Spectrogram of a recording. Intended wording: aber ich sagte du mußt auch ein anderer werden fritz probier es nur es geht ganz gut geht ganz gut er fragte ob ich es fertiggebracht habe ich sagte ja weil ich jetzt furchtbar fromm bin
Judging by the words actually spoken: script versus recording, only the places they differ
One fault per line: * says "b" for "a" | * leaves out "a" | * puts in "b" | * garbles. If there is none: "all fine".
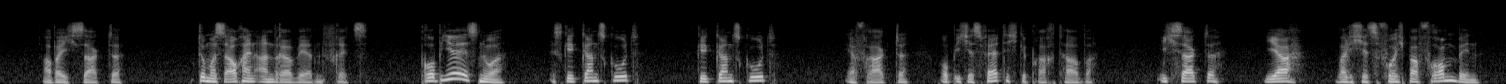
all fine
